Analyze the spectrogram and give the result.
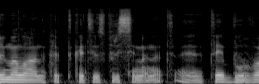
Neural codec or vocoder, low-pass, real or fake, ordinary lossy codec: vocoder, 44.1 kHz, 128 mel bands, Pupu-Vocoder; 14.4 kHz; fake; MP3, 96 kbps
